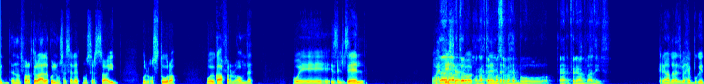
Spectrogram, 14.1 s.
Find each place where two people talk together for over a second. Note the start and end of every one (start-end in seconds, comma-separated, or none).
8.8-10.1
